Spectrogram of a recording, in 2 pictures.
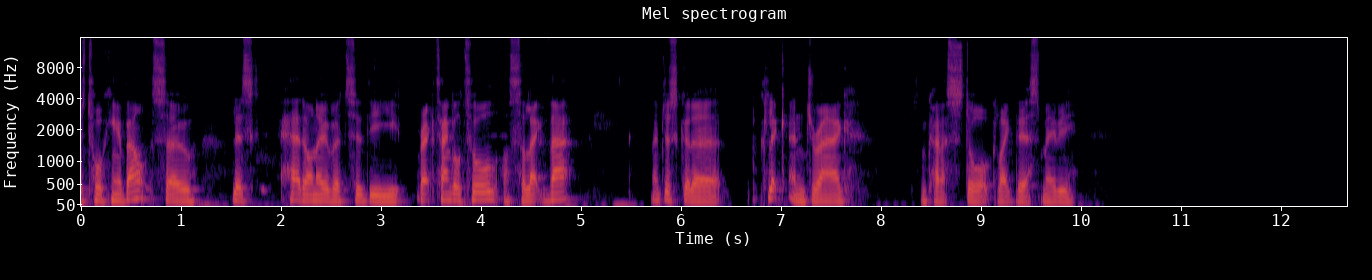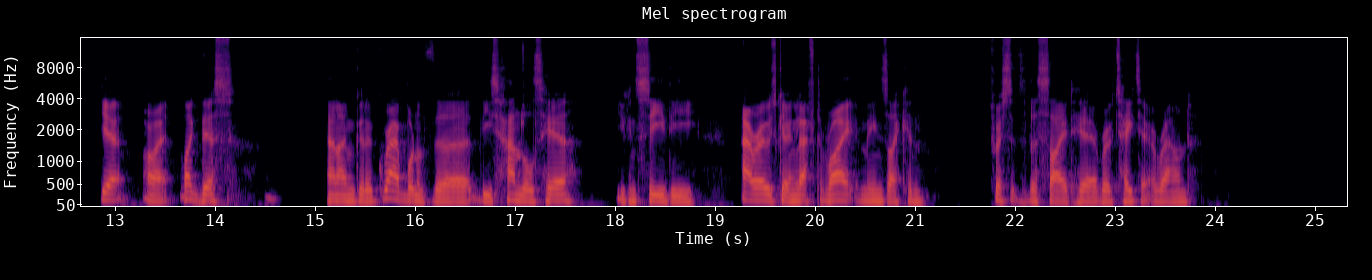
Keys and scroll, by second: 20.2 m.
